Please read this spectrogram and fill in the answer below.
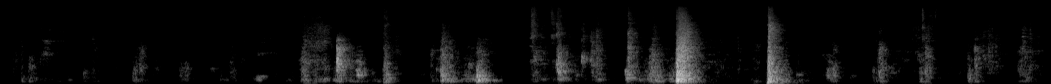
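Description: Rummaging in a room: a door or drawer and containers being handled. The knocks, bumps and rustles start about three seconds in, and the loudest thumps come near the middle.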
